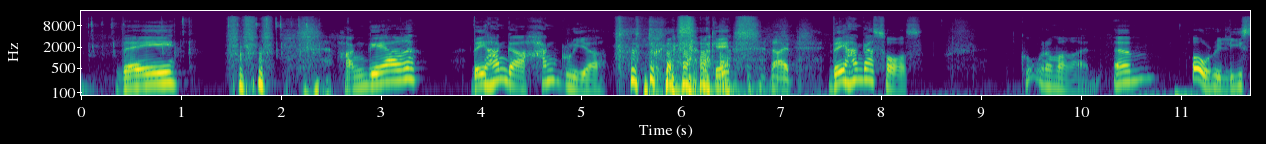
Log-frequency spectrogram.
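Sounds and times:
clattering keystrokes on a computer keyboard: 0.0s - 2.2s
speech: 0.4s - 1.0s, 1.6s - 8.4s, 9.4s - 11.6s
laughter: 1.5s - 2.5s, 5.3s - 7.3s.

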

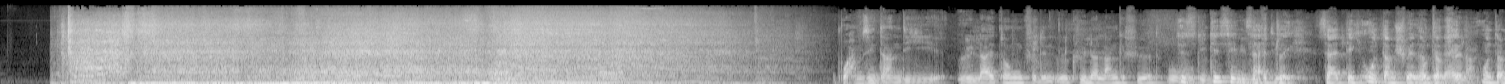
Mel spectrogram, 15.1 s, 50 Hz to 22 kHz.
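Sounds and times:
BMW M8 E31 V12 car engine cranking, starting and running: 0.5s - 8.2s
speech: 8.6s - 15.0s.

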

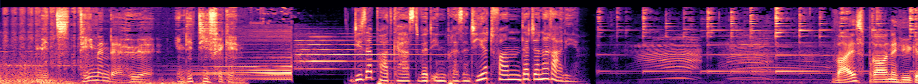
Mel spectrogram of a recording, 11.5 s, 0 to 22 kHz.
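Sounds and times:
speech: 0.6s - 3.2s, 4.4s - 7.6s, 10.4s - 11.4s
cows mooing on alpine pasture: 3.7s - 5.8s, 7.8s - 10.4s
faint bell-like clinks: 7.5s - 11.4s.

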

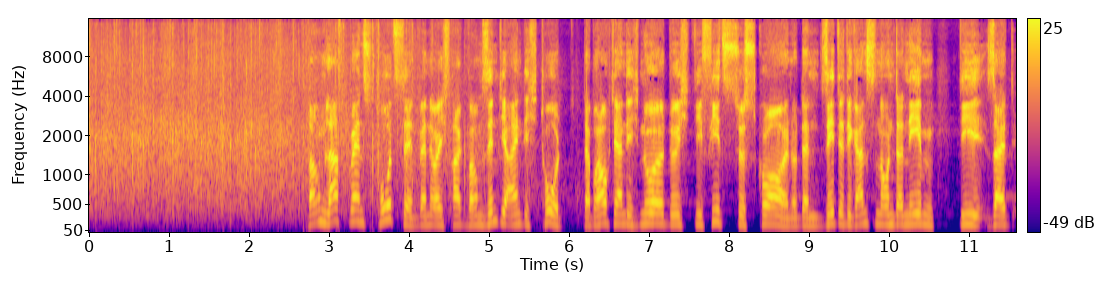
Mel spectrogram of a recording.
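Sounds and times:
audience applause at a live talk: 0.0s - 6.8s
speech: 2.8s - 11.5s.

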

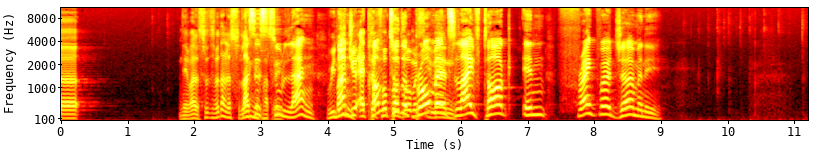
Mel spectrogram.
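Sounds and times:
speech: 0.0s - 0.4s, 1.8s - 9.1s
typing on a computer keyboard: 9.3s - 11.2s.

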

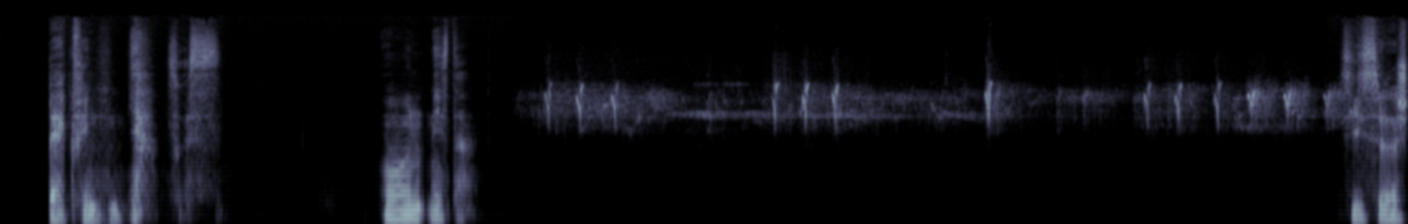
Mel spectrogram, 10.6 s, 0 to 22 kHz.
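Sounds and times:
speech: 0.4s - 1.7s, 2.9s - 3.6s, 10.1s - 10.5s
crossbill jip flight calls: 3.9s - 10.3s
thin high continuous twittering: 3.9s - 10.5s.

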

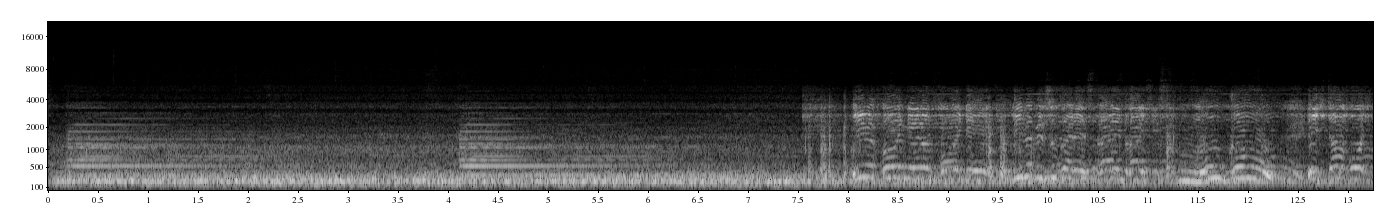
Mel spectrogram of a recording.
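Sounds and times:
great church bell tolling the hour: 0.0s - 7.7s
rumble of traffic or wind: 0.0s - 13.2s
speech: 9.2s - 13.2s.

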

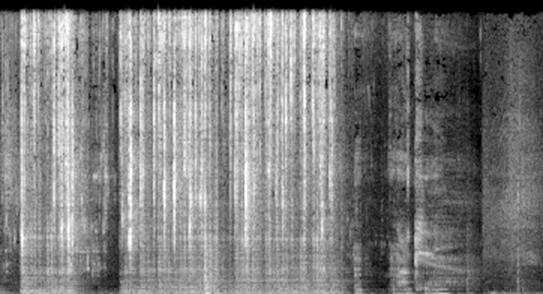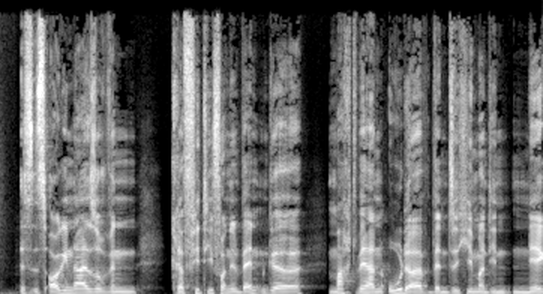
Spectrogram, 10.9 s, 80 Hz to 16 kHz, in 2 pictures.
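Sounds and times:
water pouring into a glass: 0.0s - 3.6s
speech: 5.7s - 10.8s.

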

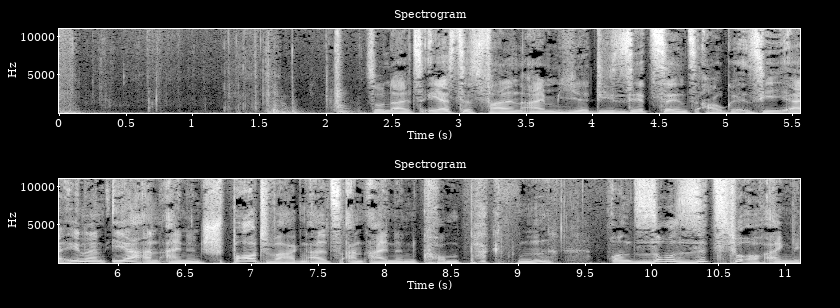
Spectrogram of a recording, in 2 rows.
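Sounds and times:
Skala car door solid thunks: 1.5s - 2.3s
Skala car door light click: 1.6s - 2.3s
speech: 2.4s - 11.1s.

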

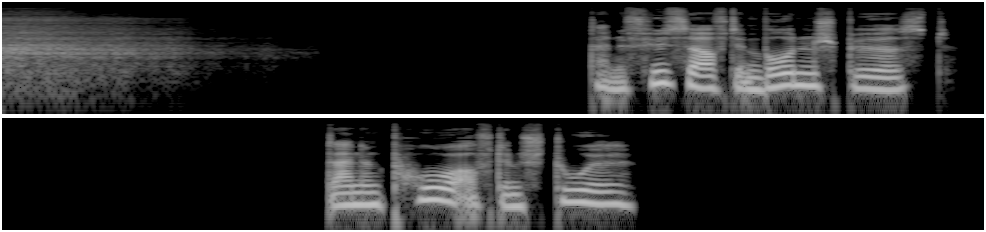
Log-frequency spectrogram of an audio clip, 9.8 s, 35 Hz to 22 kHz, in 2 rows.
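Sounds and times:
deep breath during a mindfulness pause: 0.0s - 1.6s
speech: 3.0s - 4.8s, 6.6s - 8.1s.

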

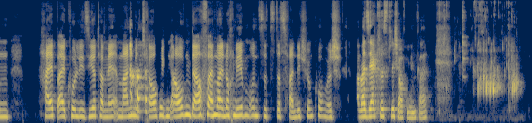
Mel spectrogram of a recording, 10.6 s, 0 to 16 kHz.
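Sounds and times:
speech: 0.0s - 9.1s
laughter: 2.6s - 3.0s
tea being poured into a cup: 9.2s - 10.6s.

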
